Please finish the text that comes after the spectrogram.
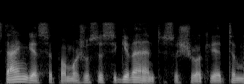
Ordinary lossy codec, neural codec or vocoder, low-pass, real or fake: Opus, 64 kbps; codec, 16 kHz, 1.1 kbps, Voila-Tokenizer; 7.2 kHz; fake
